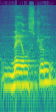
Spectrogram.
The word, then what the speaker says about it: maelstrom: you and number 13 you have two pronunciations you can have Maelstrom or mop mile strim maelstrom or Maelstrom a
